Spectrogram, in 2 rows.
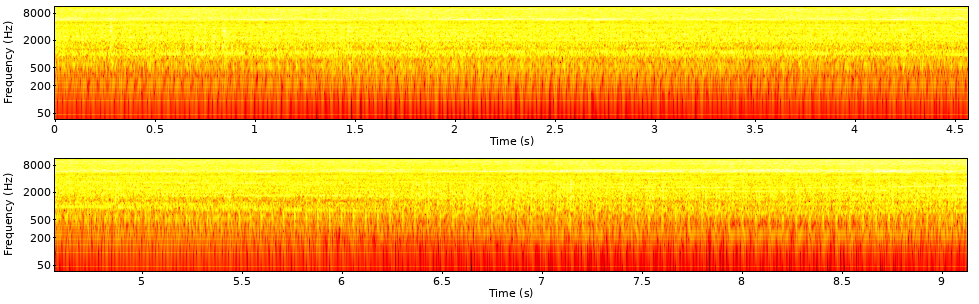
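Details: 1999 Subaru Outback, 2.5L, 150,000 miles: a hard, rapid knock that climbs with revs over the engine roar, mainly between 2,000 and 3,000 rpm. It has grown louder over time. Owner suspects rod knock; unconfirmed.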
